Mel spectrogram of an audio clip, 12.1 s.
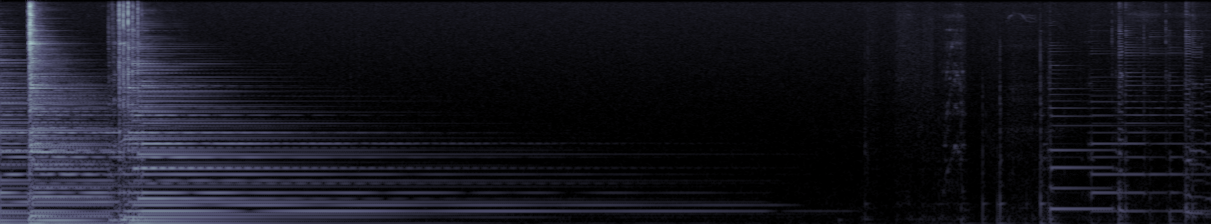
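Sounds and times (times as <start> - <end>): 
stroke on the neck of an acoustic guitar: 0.0 - 5.2.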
